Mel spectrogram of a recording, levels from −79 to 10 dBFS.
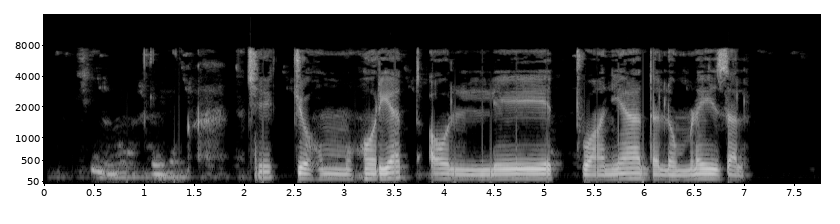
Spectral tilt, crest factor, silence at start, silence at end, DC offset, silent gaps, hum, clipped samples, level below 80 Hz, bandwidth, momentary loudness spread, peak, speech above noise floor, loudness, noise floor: -4.5 dB/octave; 16 dB; 0.35 s; 0.75 s; under 0.1%; none; none; under 0.1%; -48 dBFS; 8 kHz; 16 LU; 0 dBFS; 49 dB; -14 LUFS; -63 dBFS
